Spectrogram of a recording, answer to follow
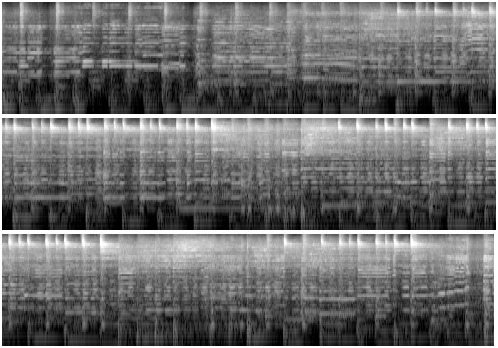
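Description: Live dance band playing: a piano accordion leads with saxophone over a steady drum-kit beat.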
